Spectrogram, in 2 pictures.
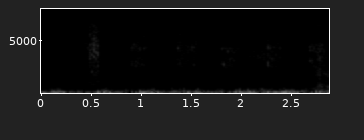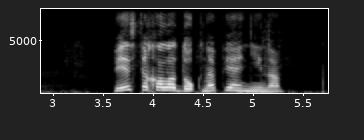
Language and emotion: Russian, positive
